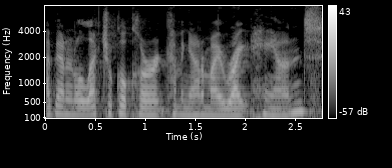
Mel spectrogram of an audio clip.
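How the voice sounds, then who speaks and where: A woman is speaking. Her pitch is medium. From New Orleans. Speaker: business coach, keynote speaker. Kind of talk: live interactive keynote with audience member. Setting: stage with audience.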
